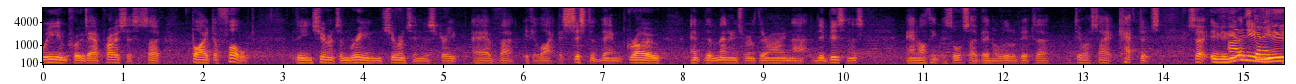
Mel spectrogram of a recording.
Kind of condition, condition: setting, busy venue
